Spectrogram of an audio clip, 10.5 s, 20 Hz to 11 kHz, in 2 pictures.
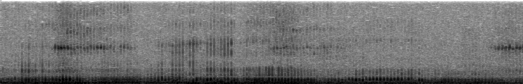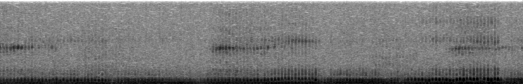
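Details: Contented foster kittens snoozing after lunch on Friday 18 December produce a deep, pulsing purr that swells and eases in waves, topped by short high chirps every few seconds.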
